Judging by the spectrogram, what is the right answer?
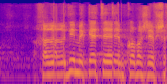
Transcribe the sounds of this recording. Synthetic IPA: χaʁeʁed̪imeket̪eemko̞lmaʃeefʃa

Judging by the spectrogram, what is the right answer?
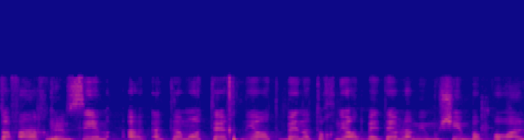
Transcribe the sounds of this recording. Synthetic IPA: so̞fanaχnuosimaʔat̪amo̞t̪ːe̞χnijo̞tbe̞nhat̪o̞χnijo̞tbeete̞mlamimuʃimbapo̞al

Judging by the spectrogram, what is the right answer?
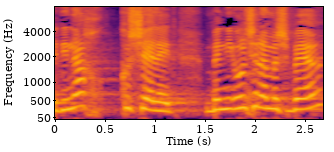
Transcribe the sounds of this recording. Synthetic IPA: ed̪inakoʃe̞let̪beniʔulʃelhamaʃbe̞ʁ

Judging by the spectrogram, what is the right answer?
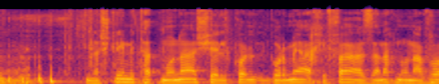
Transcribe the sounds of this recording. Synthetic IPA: naʃlimet̪hat̪munaʃelko̞lɡoʁmejaːχifaːzanaχnunaːvo

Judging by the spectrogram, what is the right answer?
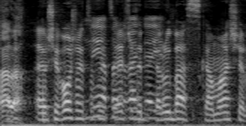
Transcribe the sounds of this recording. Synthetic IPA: ala̰joʃevooʃakt͡smt͡sajeʃezet̪alujbeaskamaʃel

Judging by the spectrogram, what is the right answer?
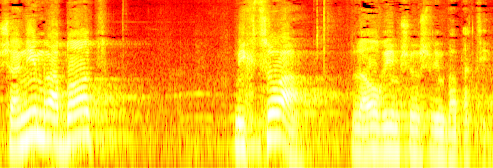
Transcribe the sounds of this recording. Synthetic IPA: ʃanimʁabot̪ | mikt͡soalaoʁimʃejo̞ʃvimbabatʰim

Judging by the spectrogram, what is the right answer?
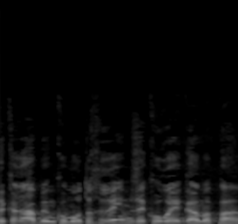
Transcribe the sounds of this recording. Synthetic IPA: ekaʁabemko̞mo̞t̪aχeʁimze̞ko̞ʁe̞ɡamhapaː

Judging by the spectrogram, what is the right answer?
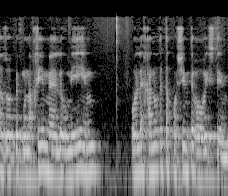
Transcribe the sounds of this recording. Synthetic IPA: azo̞t̪̚bemonaχimleumiim | ole̞χano̞t̪e̞t̪apoʃimt̪e̞ʁo̞ʁist̪im

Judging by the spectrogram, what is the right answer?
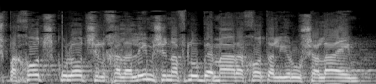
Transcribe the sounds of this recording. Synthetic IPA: ʃpaχo̞tʃkulo̞tʃe̞lχalalimʃe̞naflube̞maːʁaχo̞taljeʁuʃalaim

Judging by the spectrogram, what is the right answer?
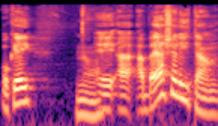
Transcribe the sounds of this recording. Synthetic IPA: okej | eaʔabaːjaʃelitam

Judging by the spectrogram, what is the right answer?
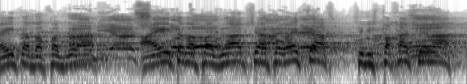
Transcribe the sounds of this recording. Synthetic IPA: it̪abapaɡʁaait̪abapaɡʁaɡʃeapoʁet͡saχ | ʃemiʃpaχaʃlema

